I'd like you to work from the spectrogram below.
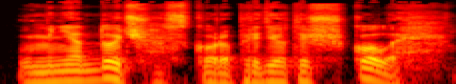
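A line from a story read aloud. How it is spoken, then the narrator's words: Carefully even tone. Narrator (Russian): как можно более ровным тоном сказала Инга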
